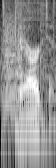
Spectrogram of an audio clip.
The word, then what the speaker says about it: Beartic: Beartic. I always kind of give that two syllables, even though it's Beartic. I mean, it's literally spelled Beartic, and it is a bear, but it's an Arctic bear, and so kind of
